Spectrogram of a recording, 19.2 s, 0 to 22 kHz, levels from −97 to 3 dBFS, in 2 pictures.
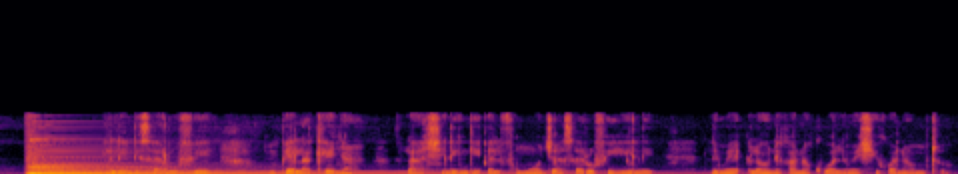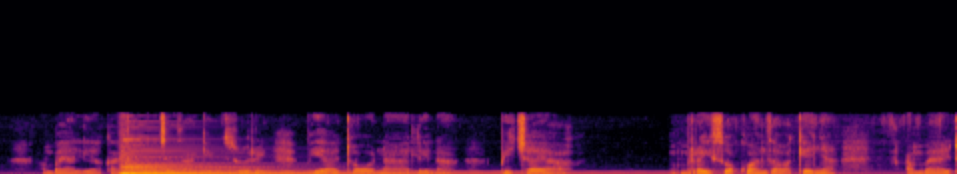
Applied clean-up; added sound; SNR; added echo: none; Acoustic guitar; -1 dB; none.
